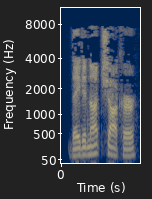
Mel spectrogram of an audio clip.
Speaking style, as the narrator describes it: he said

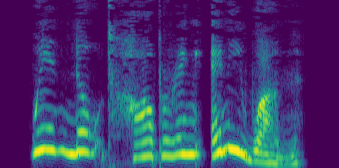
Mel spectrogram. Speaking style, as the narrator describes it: I said indignantly

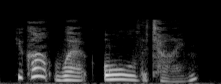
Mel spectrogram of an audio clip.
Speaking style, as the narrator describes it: Helen had told her in a gentle but resolute tone

